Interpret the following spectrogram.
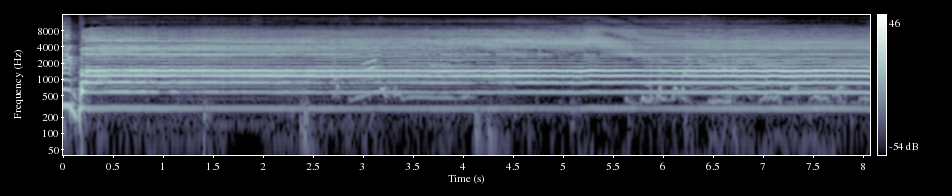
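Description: A loud, single held note at one unchanging pitch, rich in overtones, that begins abruptly and runs on steadily: an edited-in comedy sound effect. Voices are faint beneath it.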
